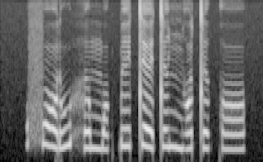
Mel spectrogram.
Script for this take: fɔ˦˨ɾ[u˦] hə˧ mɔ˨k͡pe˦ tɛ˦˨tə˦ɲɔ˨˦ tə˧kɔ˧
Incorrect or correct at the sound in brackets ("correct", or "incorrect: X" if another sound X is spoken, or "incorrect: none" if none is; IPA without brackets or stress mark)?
correct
